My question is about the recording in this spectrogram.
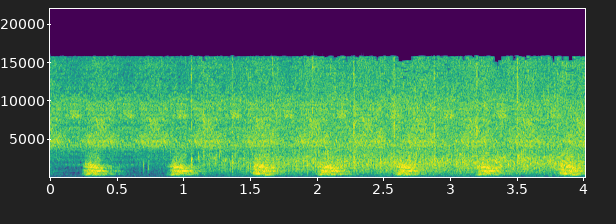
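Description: A dog barking in a steady rhythm, about seven barks in four seconds, over a steady hiss.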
